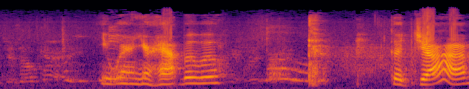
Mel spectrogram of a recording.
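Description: A toddler girl squeals close by.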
